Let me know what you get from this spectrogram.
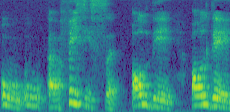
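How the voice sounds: Amid strong room echo, a woman speaks at a very slow pace in a slightly mellow tone with ordinary pitch variation.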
